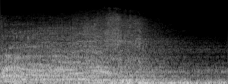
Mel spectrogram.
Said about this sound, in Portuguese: Aquela criatura dá um rugido que ecoa por todo aquele ambiente e atravessa a alma de vocês.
